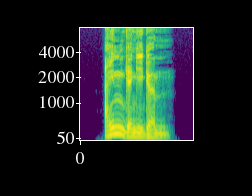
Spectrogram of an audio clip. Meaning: strong dative masculine/neuter singular of eingängig
- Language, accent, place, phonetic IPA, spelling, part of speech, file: German, Germany, Berlin, [ˈaɪ̯nˌɡɛŋɪɡəm], eingängigem, adjective, De-eingängigem.ogg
